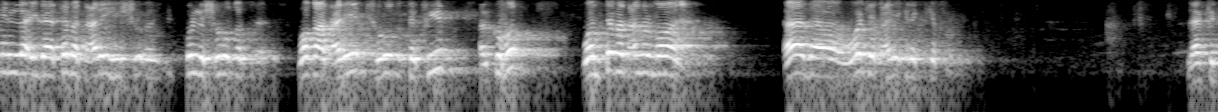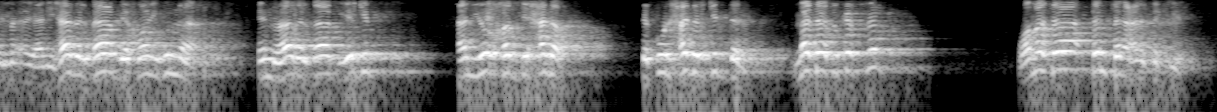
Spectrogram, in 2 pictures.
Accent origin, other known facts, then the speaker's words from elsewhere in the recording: Jordan; عندنا في الأردن في أكثر من المنافقين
